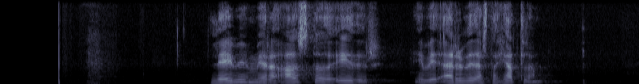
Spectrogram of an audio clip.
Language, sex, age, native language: Icelandic, female, 50-59, Icelandic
